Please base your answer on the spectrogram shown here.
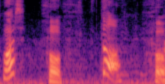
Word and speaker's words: Thoth: We were it's- just arguing about pronouncing the name of Thoth.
